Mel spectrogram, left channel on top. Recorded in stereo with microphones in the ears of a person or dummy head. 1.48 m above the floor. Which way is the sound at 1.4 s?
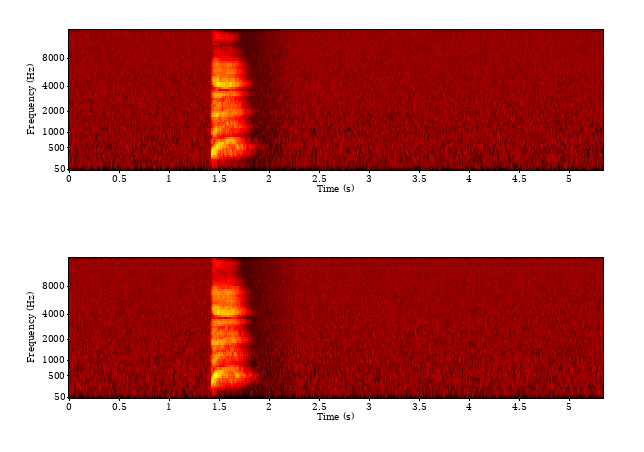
20° right (ahead or behind).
